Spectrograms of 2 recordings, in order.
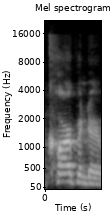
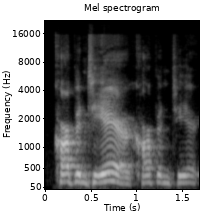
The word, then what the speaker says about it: Carpentier: And I don't know what his NFL if Cody, don't you dare call him Carpenter, but Carpentier, yeah, Carpentier, right?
